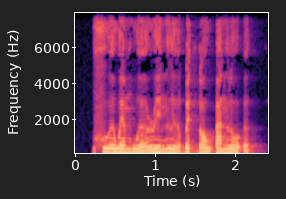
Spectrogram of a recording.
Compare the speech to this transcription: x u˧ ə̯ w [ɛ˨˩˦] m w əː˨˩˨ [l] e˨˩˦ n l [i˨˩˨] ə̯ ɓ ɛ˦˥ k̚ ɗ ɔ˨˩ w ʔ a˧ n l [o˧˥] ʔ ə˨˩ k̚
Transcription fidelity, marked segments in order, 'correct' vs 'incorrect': incorrect: ɛ˧, incorrect: ɹ, incorrect: ɨ˨˩˨, incorrect: o˨˩

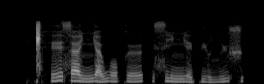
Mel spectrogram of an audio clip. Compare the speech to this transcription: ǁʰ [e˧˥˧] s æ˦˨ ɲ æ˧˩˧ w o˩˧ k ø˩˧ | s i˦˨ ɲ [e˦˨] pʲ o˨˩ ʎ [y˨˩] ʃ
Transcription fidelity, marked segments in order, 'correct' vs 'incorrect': correct, incorrect: e˧˩˧, incorrect: y˧˥˧

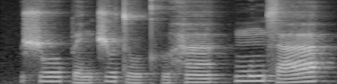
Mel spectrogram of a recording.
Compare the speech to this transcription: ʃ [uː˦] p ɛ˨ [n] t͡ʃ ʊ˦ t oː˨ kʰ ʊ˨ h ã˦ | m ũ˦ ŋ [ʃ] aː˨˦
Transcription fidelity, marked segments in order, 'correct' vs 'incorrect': incorrect: oː˦, correct, incorrect: s

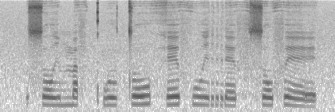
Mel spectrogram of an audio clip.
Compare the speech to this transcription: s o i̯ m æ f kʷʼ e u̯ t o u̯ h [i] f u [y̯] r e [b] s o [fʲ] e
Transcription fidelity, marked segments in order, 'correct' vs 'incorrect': incorrect: e, incorrect: i̯, incorrect: f, incorrect: f

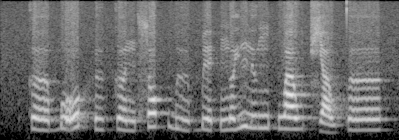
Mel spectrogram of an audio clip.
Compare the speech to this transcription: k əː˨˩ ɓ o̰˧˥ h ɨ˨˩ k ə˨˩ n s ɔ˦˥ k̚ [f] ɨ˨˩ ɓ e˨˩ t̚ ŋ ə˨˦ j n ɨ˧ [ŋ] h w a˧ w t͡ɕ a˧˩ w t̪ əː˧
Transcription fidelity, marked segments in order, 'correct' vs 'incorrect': incorrect: ɓ, correct

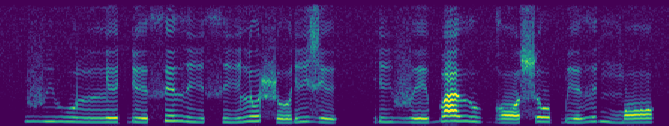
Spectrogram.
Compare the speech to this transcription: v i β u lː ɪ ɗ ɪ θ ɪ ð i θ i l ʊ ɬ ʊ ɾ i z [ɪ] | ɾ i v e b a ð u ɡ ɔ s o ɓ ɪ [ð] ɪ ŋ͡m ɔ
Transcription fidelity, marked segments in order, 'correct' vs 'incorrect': correct, correct

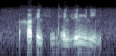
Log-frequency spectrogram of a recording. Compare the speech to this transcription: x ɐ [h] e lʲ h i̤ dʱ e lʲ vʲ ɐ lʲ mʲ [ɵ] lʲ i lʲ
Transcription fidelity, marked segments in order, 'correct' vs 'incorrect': incorrect: x, correct

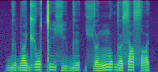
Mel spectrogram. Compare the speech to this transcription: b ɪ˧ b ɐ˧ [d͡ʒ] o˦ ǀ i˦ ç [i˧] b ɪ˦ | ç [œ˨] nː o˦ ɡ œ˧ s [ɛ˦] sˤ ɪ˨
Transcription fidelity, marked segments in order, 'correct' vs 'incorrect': correct, correct, correct, incorrect: e˦

